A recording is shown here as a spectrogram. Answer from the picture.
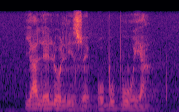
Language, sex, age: Zulu, male, 20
